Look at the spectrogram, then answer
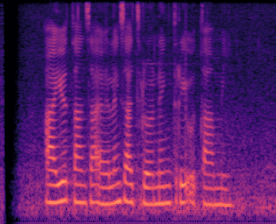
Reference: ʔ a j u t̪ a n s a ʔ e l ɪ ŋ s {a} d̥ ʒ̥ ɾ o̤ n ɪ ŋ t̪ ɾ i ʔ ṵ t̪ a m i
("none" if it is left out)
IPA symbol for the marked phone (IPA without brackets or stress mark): a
